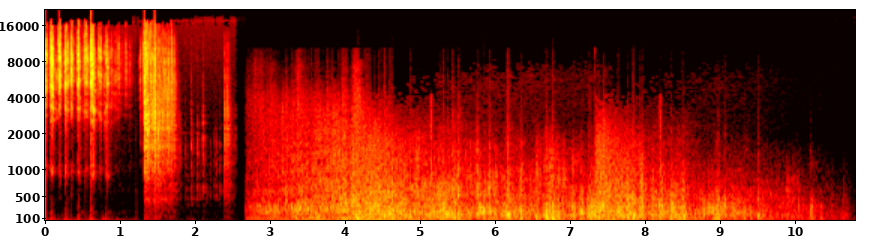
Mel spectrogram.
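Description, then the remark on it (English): A sharp crackling burst gives way to a loud, deep rolling thunder sound effect that swells and lingers for several seconds before slowly fading, with no voices. “They're called Rolling Thunder.”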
